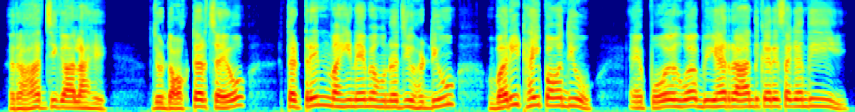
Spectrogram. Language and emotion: Sindhi, happy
